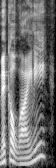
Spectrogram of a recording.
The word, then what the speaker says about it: Michelinie: Michelinie? And he goes, yes, everybody pronounces his name incorrectly, and he hates it.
